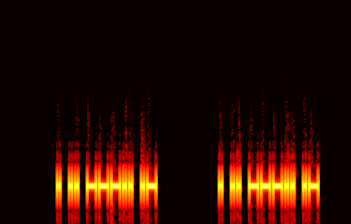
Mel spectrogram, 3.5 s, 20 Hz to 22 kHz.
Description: Morse code, heard as a keyed tone, about 40 wpm, 690 Hz. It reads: EI8A EI8A
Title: DXCC-100 Call Signs - 4 Characters - Repeated 2x - 40wpm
